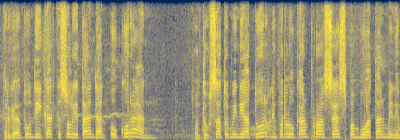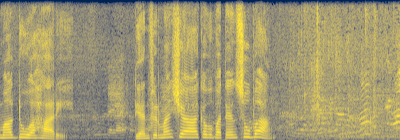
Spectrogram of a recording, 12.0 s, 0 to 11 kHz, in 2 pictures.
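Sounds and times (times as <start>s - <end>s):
children's voices at play: 9.8s - 12.0s
high-pitched children's calls: 10.2s - 12.0s.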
